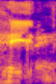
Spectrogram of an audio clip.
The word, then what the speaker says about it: Hedengren: And so in Sweden, my name, I'm going to say this is the only thing I know in Swedish. I'm going to say my name is Hedengren, but I'm going to say it in Swedish. It goes, Jag heter Hedengren. And so it's Hedengren. Hedengren. Like it's nothing like how we say in America, Hedengren.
